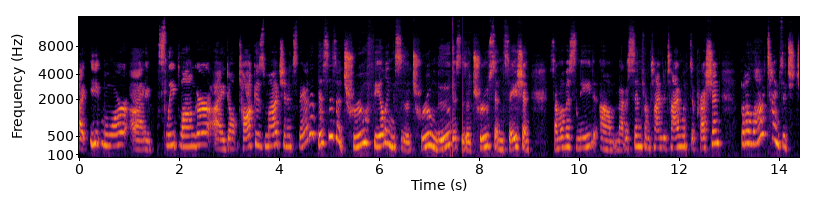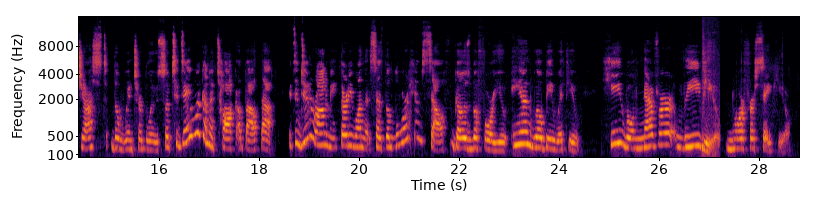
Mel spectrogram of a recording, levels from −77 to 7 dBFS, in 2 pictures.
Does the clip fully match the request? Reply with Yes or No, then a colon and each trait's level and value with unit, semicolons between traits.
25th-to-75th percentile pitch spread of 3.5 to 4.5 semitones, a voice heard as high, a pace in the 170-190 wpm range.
No: average, 5.2 semitones; very high, 255 Hz; average, 175 wpm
